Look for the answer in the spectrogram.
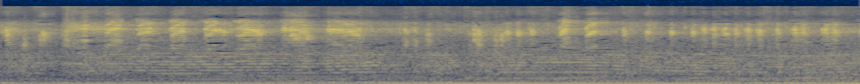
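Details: Edible-nest swiftlets responding to a played lure sound called SP Tripel Queen, used to attract them: dense, rapid high chirps and buzzy twitters run continuously, over a steady low electrical hum.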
